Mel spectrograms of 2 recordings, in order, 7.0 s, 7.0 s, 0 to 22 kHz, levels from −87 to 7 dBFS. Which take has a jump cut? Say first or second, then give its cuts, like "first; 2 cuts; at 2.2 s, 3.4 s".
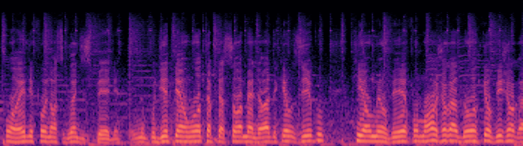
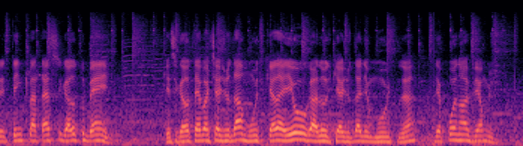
second; 1 cut; at 5.8 s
